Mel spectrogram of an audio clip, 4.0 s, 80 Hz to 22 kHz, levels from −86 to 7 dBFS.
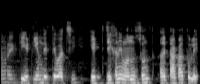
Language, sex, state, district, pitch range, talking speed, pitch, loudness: Bengali, male, West Bengal, Jhargram, 155-175 Hz, 165 wpm, 165 Hz, -14 LUFS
